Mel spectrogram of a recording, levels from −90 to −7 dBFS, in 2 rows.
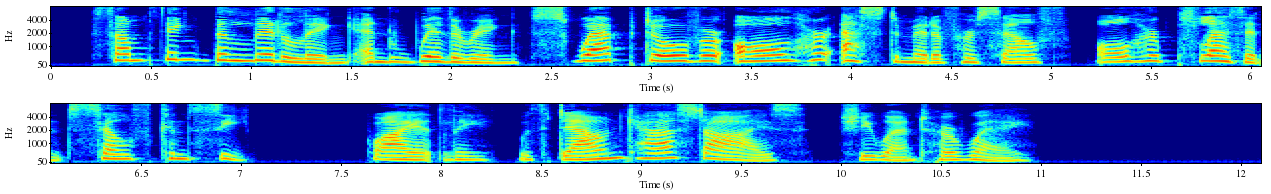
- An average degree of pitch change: No, wide, 6.1 semitones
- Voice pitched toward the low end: No, high, 220 Hz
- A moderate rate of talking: No, slow, 120 wpm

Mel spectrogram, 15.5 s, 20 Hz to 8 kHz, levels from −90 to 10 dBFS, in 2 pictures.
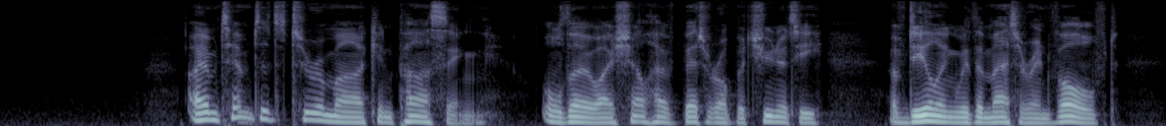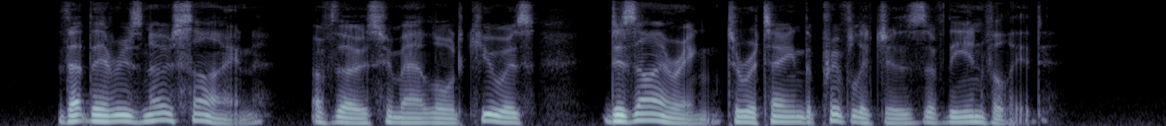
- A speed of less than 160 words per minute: Yes, average, 145 wpm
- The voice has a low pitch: Yes, low, 120 Hz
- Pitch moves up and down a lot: No, average, 3.7 semitones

